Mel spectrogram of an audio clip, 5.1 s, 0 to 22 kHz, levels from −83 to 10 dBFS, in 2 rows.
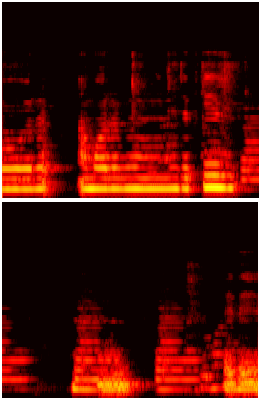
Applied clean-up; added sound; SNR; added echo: classical method WPE with log-MMSE.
